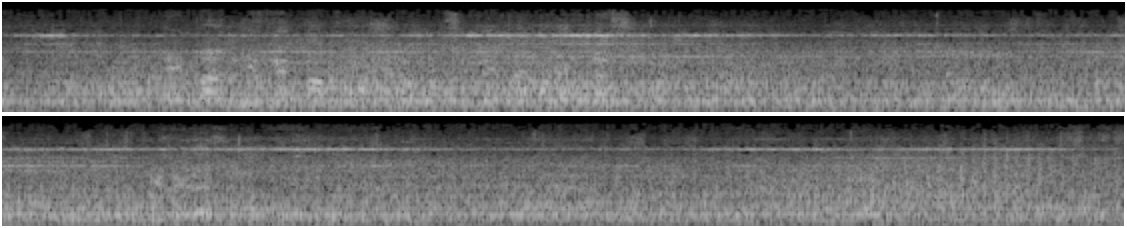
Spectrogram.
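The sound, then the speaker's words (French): A loud, continuous roar of two helicopters circling over a velodrome as the race leaders enter it, a steady throbbing drone that fills the whole stretch without letting up, with indistinct voices faintly mixed underneath. “Le suspense touche à son paroxysme quand les hommes de tête pénètrent dans le vélodrome sous un vacarme de deux hélicoptères qui tournaient autour de l'enceinte.”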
